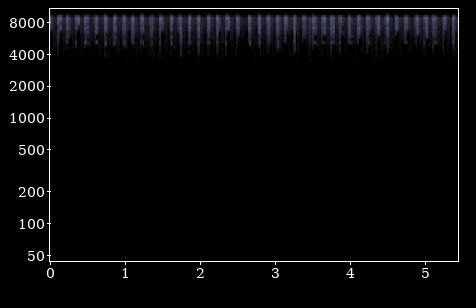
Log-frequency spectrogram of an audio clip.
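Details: From a 2020 National Institute of Biological Resources recording in Korea, a katydid sings a continuous high-pitched pulsing buzz, beats repeating evenly around four times a second, with nothing else audible.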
